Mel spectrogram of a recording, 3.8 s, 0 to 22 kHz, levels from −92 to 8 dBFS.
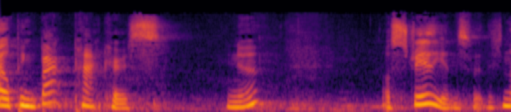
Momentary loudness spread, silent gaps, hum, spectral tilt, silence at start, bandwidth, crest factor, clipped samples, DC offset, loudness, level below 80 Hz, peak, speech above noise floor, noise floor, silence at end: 22 LU; none; none; -4 dB/octave; 0 s; 13 kHz; 18 dB; under 0.1%; under 0.1%; -20 LUFS; -52 dBFS; -2 dBFS; 23 dB; -41 dBFS; 0 s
